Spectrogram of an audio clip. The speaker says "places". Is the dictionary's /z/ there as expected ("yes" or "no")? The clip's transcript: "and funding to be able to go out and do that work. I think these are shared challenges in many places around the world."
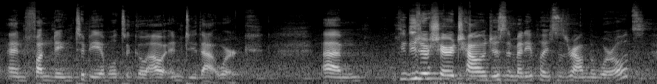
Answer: yes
